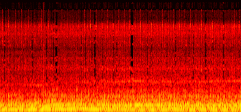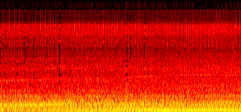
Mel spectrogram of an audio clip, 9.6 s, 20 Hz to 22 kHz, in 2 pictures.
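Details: 1928 Franklin, 71 years off the road, on its first start: it runs lumpy and uneven with a low thudding beat of about three a second that stumbles. Owner suspects retarded ignition timing, and it seemed better when advanced.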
